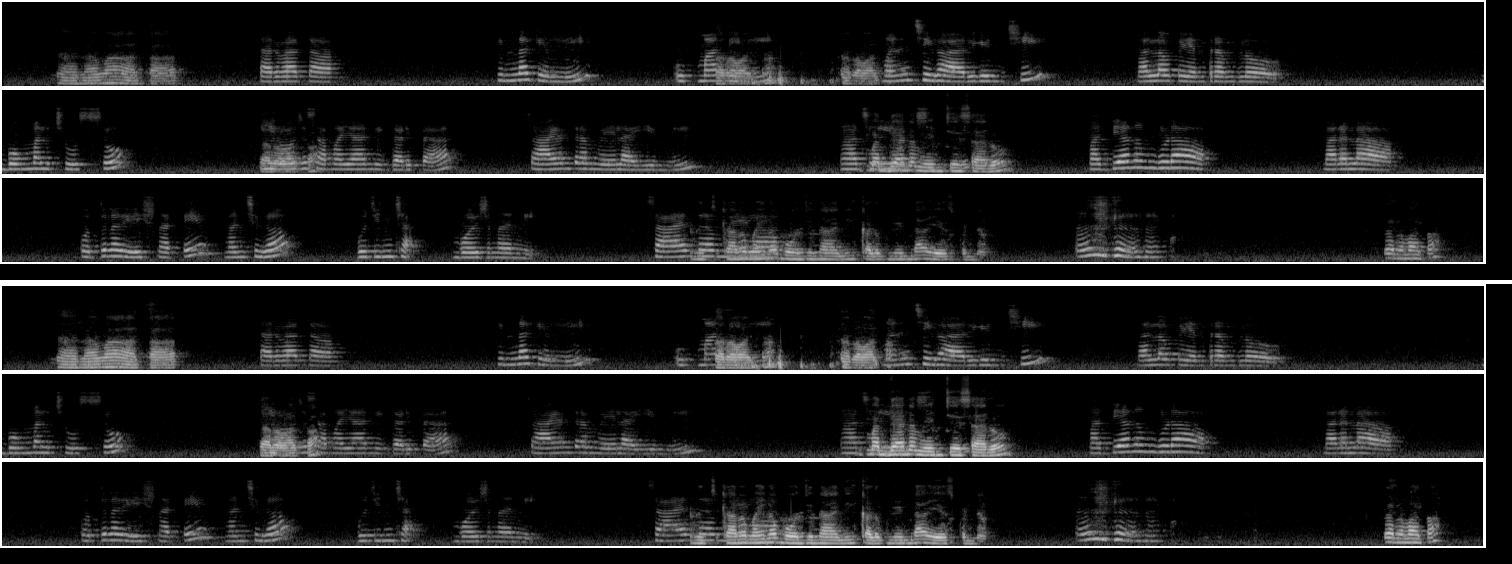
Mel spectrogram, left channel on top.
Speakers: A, on the right; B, on the left.
A: తరవాత
B: తర్వాత కిందకి ఎళ్ళి ఉప్మాతిని
A: తర్వాత తర్వాత
B: మంచిగా అరిగించి మళ్ళా ఒక యంత్రంలో బొమ్మలు చూస్తూ
A: తర్వాత
B: ఈ రోజు సమయాన్ని గడి పా సాయంత్రం వేల అయ్యింది మా చెల్లి
A: మధ్యాహ్నం
B: ఓచ్చింది
A: ఏం చేశారు
B: మధ్యానం కూడా మరలా పొద్దున్న చేసినట్టే మంచిగా భుజించ భోజనాన్ని సాయంత్రం
A: రుచికరమైన
B: వేళ
A: భోజనాన్ని కడుపు నిండా ఎసుకున్నావ్
B: ఆాా
A: తర్వాత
